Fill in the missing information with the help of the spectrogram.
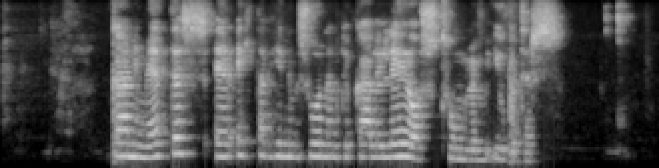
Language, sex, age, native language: Icelandic, female, 50-59, Icelandic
